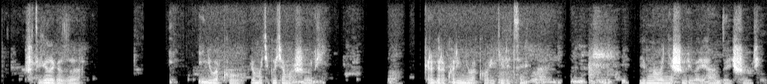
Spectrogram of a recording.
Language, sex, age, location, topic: Kinyarwanda, male, 18-24, Nyagatare, education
